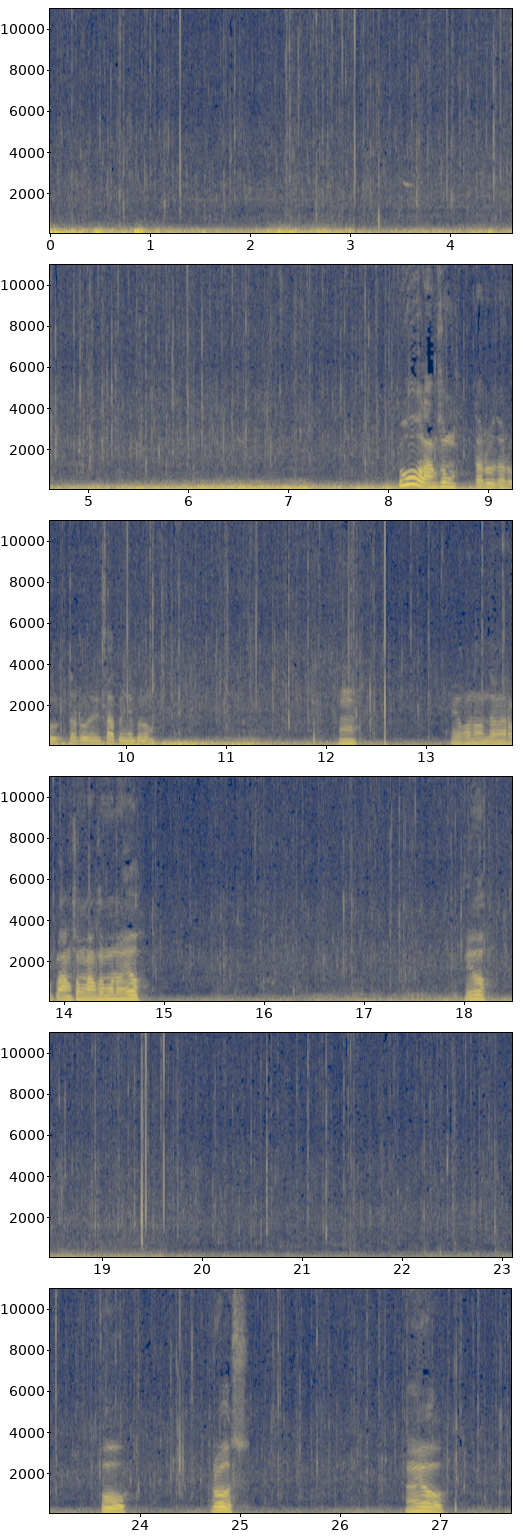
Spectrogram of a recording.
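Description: Rain patters steadily on the surface of a river.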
